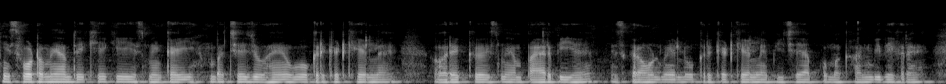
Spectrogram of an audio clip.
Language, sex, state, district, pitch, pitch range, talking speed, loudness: Hindi, male, Bihar, Gaya, 115 Hz, 110-115 Hz, 235 wpm, -22 LUFS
